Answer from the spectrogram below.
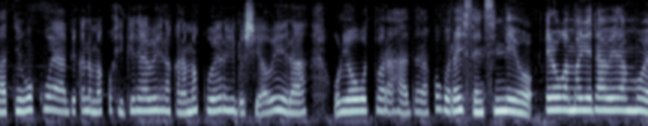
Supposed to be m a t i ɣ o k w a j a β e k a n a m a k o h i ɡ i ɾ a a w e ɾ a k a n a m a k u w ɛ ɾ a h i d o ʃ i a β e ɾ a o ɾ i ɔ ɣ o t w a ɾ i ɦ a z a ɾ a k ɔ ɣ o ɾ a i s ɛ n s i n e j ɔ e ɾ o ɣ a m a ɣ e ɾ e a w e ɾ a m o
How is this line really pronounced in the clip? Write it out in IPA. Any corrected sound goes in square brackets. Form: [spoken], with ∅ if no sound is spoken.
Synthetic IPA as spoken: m a t i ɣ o k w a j a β e k a n a m a k o h i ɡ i ɾ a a w e ɾ a k a n a m a k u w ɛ ɾ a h i d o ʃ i a [w] e ɾ a o ɾ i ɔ ɣ o t w a ɾ [a] ɦ a [ð] a ɾ a k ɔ ɣ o ɾ a i s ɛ n s i n e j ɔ e ɾ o ɣ a m a ɣ e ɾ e a w e ɾ a m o

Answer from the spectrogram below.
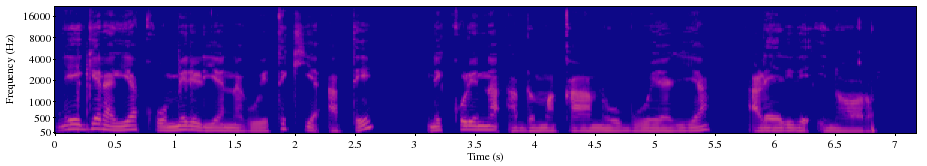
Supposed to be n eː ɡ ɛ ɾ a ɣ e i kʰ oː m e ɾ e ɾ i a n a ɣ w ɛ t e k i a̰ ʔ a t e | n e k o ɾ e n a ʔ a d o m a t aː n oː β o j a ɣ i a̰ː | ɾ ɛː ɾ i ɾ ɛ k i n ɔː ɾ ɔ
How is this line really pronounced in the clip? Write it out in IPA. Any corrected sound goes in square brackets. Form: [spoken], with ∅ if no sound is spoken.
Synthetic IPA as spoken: n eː ɡ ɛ ɾ a ɣ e [a] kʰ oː m e ɾ e ɾ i a n a ɣ w [e] t e k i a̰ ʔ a t e | n e k o ɾ e n a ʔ a d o m a [k] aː n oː β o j a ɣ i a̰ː | ɾ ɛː ɾ i ɾ ɛ [ʔ] i n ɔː ɾ ɔ

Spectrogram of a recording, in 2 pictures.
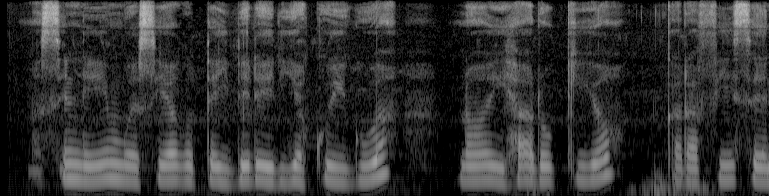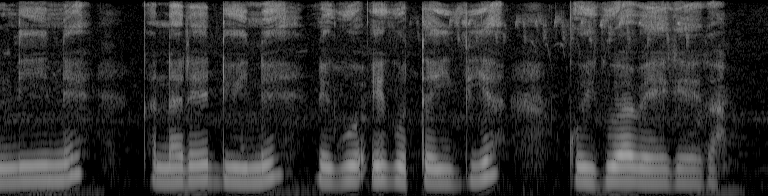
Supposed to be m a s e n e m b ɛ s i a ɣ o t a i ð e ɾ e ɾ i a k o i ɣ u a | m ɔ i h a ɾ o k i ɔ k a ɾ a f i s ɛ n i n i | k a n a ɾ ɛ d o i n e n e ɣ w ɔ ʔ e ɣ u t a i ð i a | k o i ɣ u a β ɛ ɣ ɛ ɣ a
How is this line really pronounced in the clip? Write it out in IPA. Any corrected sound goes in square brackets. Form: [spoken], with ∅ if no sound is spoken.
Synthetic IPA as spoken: m a s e n e m [w] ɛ s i a ɣ o t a i ð e ɾ e ɾ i a k o i ɣ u a | [n] ɔ i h a ɾ o k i ɔ k a ɾ a f i s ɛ n i n [e] | k a n a ɾ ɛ d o i n e n e ɣ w ɔ ʔ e ɣ [o] t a i ð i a | k o i ɣ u a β ɛ ɣ ɛ ɣ a

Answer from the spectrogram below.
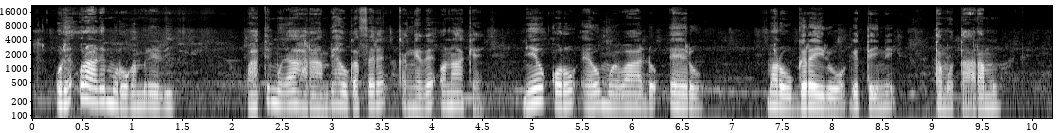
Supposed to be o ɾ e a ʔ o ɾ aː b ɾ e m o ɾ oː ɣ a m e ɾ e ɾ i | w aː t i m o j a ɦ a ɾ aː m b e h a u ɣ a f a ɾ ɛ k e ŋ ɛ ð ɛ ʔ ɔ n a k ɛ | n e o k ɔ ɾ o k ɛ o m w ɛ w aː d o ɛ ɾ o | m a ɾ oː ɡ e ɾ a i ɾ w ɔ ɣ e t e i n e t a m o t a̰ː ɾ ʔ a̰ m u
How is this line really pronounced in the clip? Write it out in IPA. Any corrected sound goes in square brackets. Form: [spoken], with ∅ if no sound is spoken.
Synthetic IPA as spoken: o ɾ e a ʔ o ɾ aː [∅] ɾ e m o ɾ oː ɣ a m e ɾ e ɾ i | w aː t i m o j a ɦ a ɾ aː m b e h a u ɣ a f [ɛ] ɾ ɛ k [a] ŋ ɛ ð ɛ ʔ ɔ n a k ɛ | n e o k ɔ ɾ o [ʔ] ɛ o m w ɛ w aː d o ɛ ɾ o | m a ɾ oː ɡ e ɾ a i ɾ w ɔ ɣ e t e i n e t a m o t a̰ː ɾ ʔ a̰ m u

